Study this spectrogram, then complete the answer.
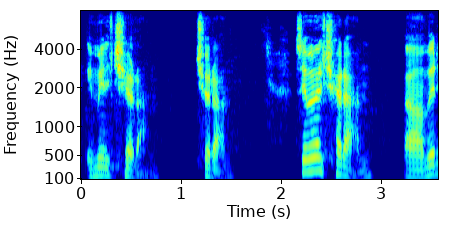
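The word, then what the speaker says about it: Emil Cioran: So it's Emil Chiron in a Romanian accent. Emil Chiron.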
